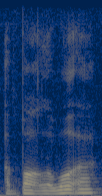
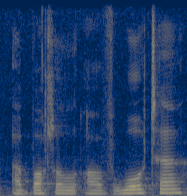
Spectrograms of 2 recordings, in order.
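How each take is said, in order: First: "a bottle of water" sin T, con golpe de glotis; dropped T. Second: "a bottle of water" con las T bien marcadas; careful T. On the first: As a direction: se traga las T de "bottle" y "water". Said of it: "en mi acento nativo es". ("a bottle of water" sin ninguna T) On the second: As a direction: pronuncia cada T de "bottle" y "water". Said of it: "una botella de agua". ("a bottle of water" con T claras) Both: Shown as a demonstration.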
